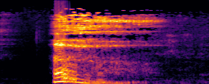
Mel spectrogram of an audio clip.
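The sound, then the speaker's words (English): A deep, exasperated breath from someone leaning on a counter, voiced like a groan. It starts suddenly, falls in pitch and fades over about a second and a half, heard alone. “I know what I'm going to do. I'm going to lean on the counter and breathe real deep. I'm going to do like this.”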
